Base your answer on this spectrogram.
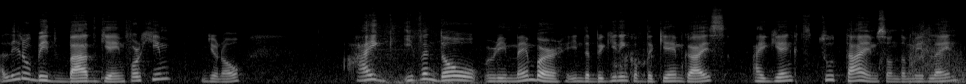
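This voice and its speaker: A man at a moderate pace, fairly high-pitched, with a Bulgarian accent. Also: ordinary pitch variation. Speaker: gaming YouTuber. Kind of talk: gameplay commentary. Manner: casual, hesitant with fillers.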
